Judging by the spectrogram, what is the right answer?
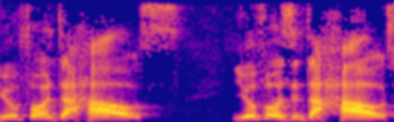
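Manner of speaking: very high, loud put-on German accent. Describing a trip to Berlin, imitating how people speak there, in a German accent impression. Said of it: "they speak speak like this".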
